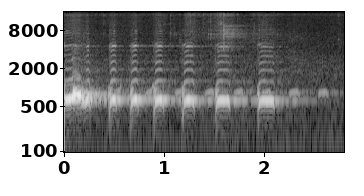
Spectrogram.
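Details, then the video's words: Bangkok-type perkutut, the zebra dove, singing as a lure to draw song from other birds: a loud series of about eight clipped, evenly spaced coo notes, then a softer fading trill. "Perkutut bangkok gacor suara cocok untuk pancingan"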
